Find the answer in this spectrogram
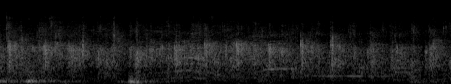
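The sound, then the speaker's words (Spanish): An audience at a church service applauds steadily, giving a round of applause to God, a dense, continuous patter of many hands clapping at even loudness for several seconds, with faint murmuring voices mixed into the clapping. “Si no hay nadie más, denle un aplauso a Dios”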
